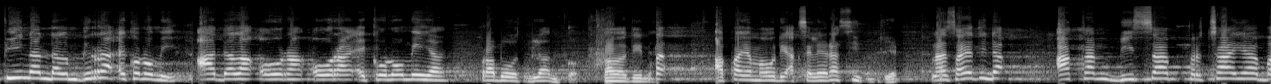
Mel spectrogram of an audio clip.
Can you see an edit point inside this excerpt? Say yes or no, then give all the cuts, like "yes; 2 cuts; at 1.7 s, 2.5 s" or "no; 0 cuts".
yes; 3 cuts; at 1.8 s, 5.9 s, 9.2 s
